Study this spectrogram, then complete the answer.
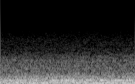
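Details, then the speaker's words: LFD Off Road roof crossbars mounted at the very front of the roof rails, at 70 mph on a windy, stormy day: a faint steady low hum over wind and road roar, air moaning across the crossbars. "now that's 70 and it's uh it's actually really starting to hum right now"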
